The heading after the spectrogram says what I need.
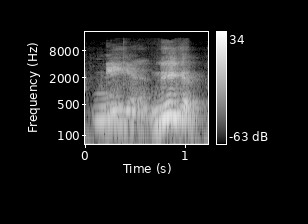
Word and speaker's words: Neegen: Neegen.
